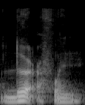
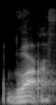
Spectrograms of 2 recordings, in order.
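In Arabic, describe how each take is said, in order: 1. يأتي بعد الحرف الساكن الأول حركة 'u'. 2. يأتي بعد الحرف الساكن الأول حركة 'a'. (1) "ضمة تسديش" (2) "فتحة تسديش"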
